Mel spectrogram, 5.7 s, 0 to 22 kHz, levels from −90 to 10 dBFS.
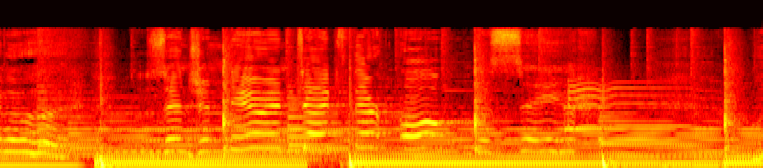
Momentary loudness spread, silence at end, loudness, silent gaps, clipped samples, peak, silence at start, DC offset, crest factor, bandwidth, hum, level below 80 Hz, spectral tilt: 5 LU; 0 s; -19 LUFS; none; under 0.1%; 0 dBFS; 0 s; under 0.1%; 18 dB; 12 kHz; none; -26 dBFS; -5 dB/octave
